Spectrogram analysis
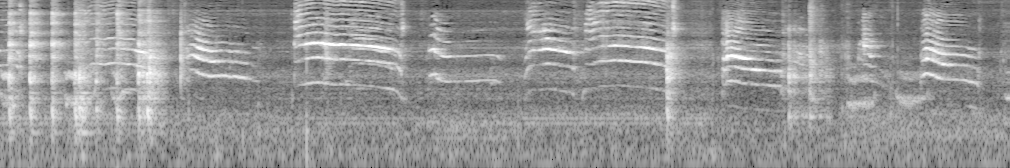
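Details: Mother cat replying to sounds of meowing kittens inside a home: quick tapping at the start, then a string of clear, bright meows, some long and sweeping, others short, repeated every second or two.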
